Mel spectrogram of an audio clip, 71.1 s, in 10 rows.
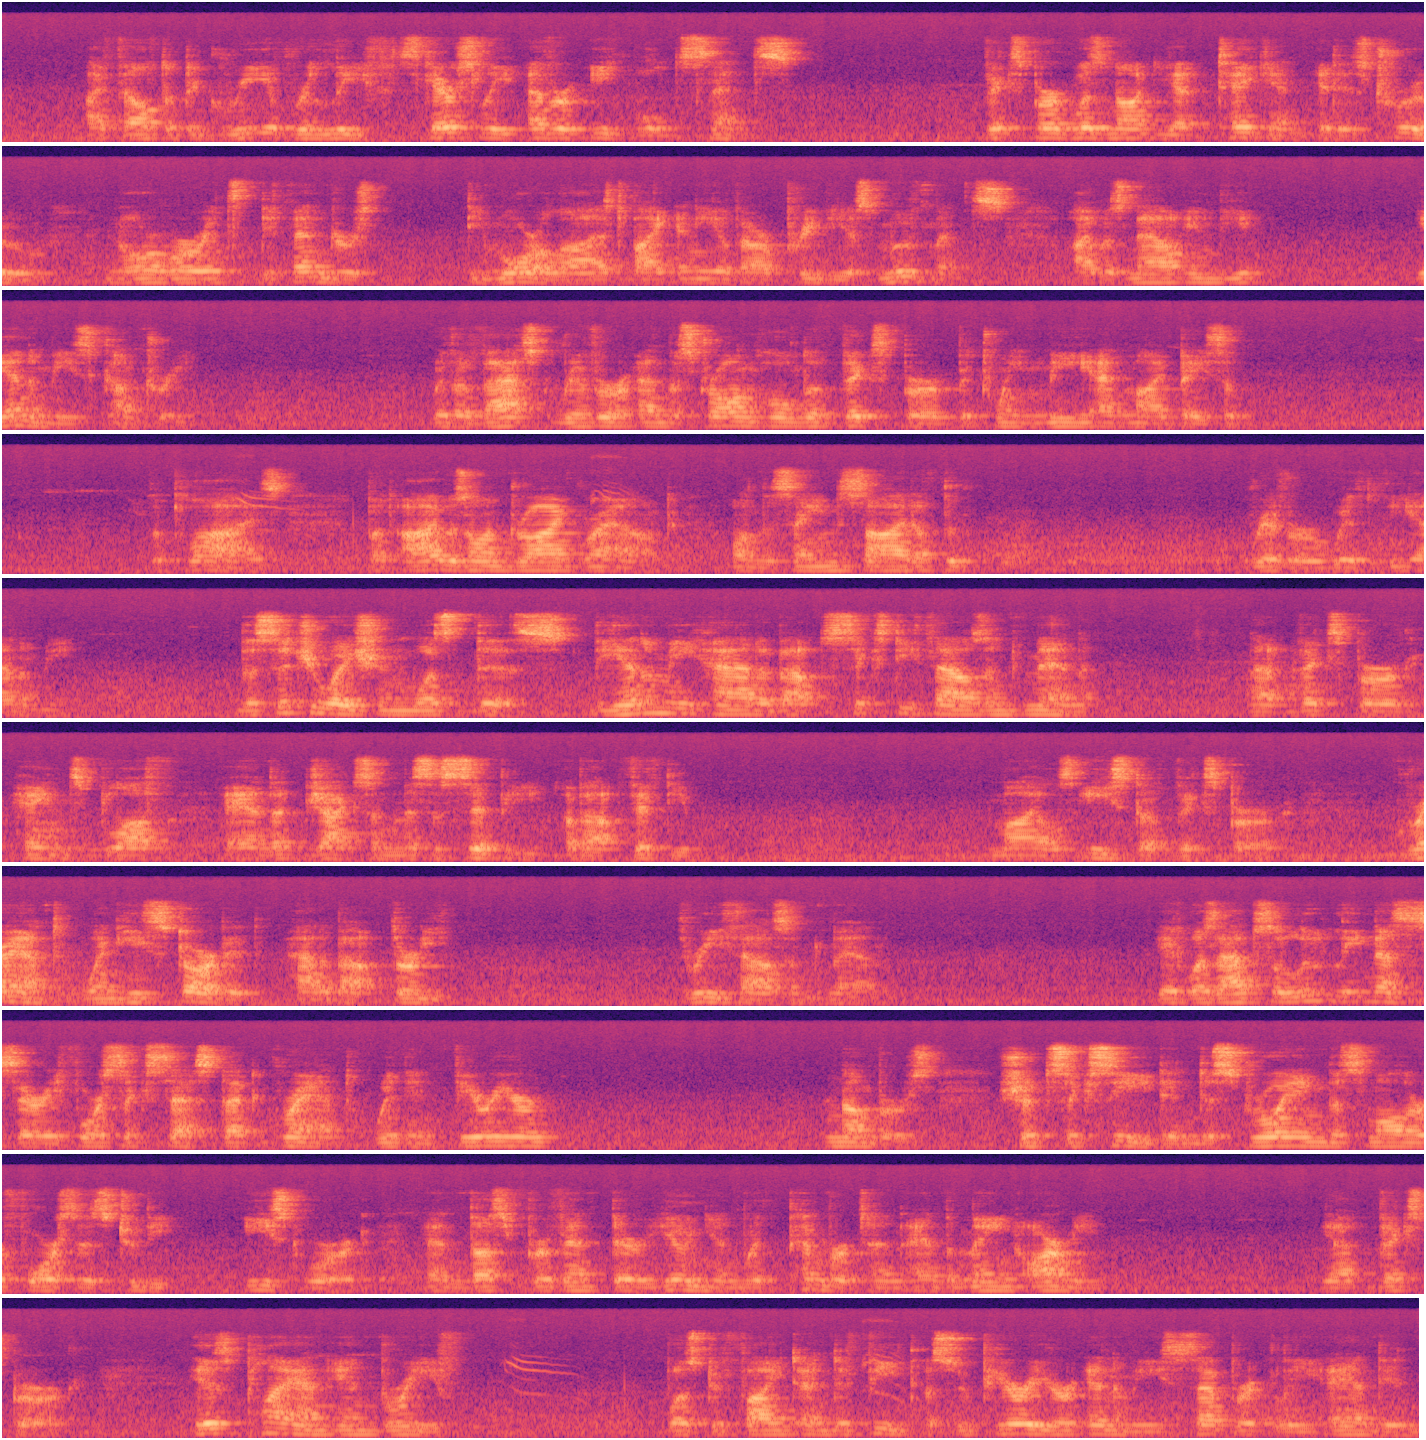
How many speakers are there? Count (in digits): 1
